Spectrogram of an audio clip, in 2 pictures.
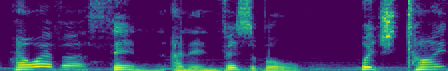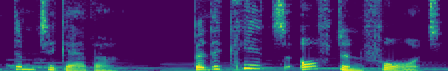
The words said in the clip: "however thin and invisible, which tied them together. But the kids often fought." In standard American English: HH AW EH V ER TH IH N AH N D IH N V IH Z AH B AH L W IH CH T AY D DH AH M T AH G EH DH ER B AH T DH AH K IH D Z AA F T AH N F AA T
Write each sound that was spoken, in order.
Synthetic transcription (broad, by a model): HH AW EH V ER TH IH N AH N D IH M V IH Z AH B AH L W IH CH T AY D DH AH M T AH G EH DH ER B AH T DH AH K IH D Z AA F T AH N F AA T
